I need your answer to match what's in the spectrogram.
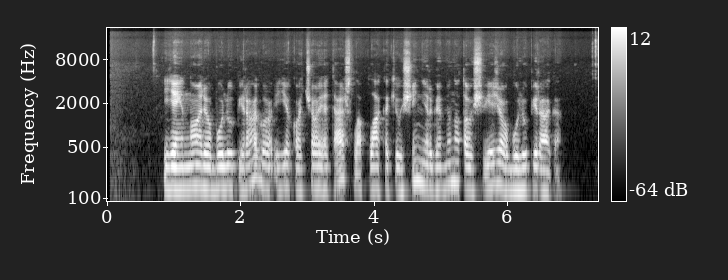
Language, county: Lithuanian, Alytus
